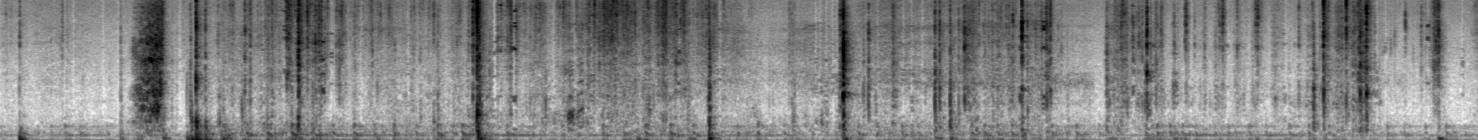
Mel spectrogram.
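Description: Cardboard scrapes and taps.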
